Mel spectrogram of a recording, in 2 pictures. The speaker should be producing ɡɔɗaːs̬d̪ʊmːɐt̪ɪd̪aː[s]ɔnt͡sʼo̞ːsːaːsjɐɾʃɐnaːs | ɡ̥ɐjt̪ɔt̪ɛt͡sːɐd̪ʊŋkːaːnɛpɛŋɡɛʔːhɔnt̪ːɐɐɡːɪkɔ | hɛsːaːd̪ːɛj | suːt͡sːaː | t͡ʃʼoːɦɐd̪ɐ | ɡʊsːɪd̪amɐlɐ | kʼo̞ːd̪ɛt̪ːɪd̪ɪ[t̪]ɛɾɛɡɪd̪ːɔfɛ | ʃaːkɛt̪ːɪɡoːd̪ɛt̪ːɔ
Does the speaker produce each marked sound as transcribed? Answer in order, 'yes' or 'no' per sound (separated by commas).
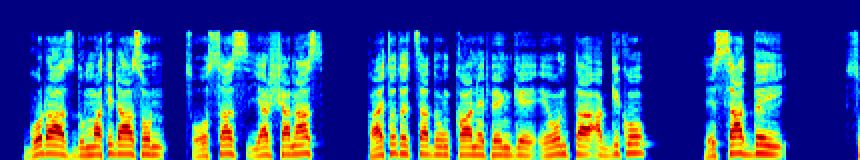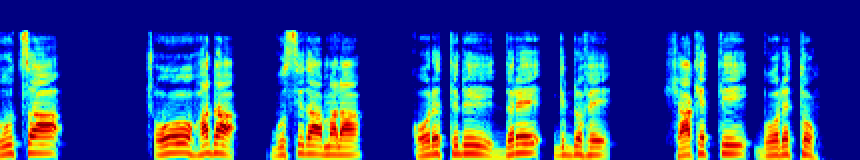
yes, no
